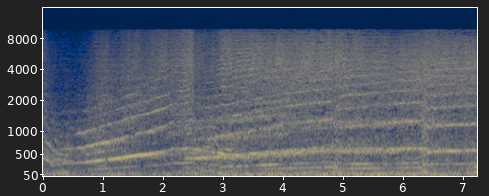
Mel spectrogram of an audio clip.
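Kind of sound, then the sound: vehicle, race car engine revving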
